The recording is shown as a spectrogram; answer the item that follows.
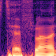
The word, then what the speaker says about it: Tephlon: the f f h p h and f sounds alike so make your name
